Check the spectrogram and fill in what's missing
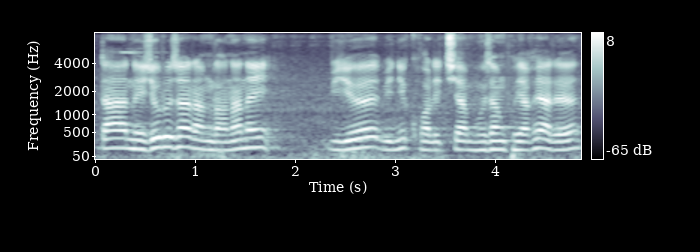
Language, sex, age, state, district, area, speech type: Bodo, female, 18-30, Assam, Chirang, rural, spontaneous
